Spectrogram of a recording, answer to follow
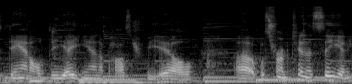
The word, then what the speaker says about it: Moody: Daniel Moody, and that's how you say it, is Dan'l, D-A-N''L, was from Tennessee, and he helped build the railroad, the IGN Railroad to Taylor.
